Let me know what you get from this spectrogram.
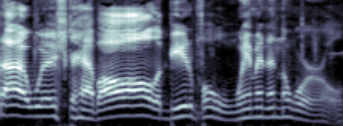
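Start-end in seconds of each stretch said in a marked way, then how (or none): none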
